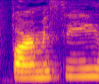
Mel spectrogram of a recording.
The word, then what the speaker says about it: Farmasi: It's called Farmasi, like, you know, where you get medicine, but it's spelled F-A-R-M-A-S-I.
